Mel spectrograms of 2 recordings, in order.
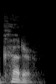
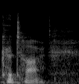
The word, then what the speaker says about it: Qatar: school in Doha in Qatar some of you call it Qatar I've heard the residents there pronounce it as Qatar so I'm gonna respect the residents pronounce it the way that they do a visit in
